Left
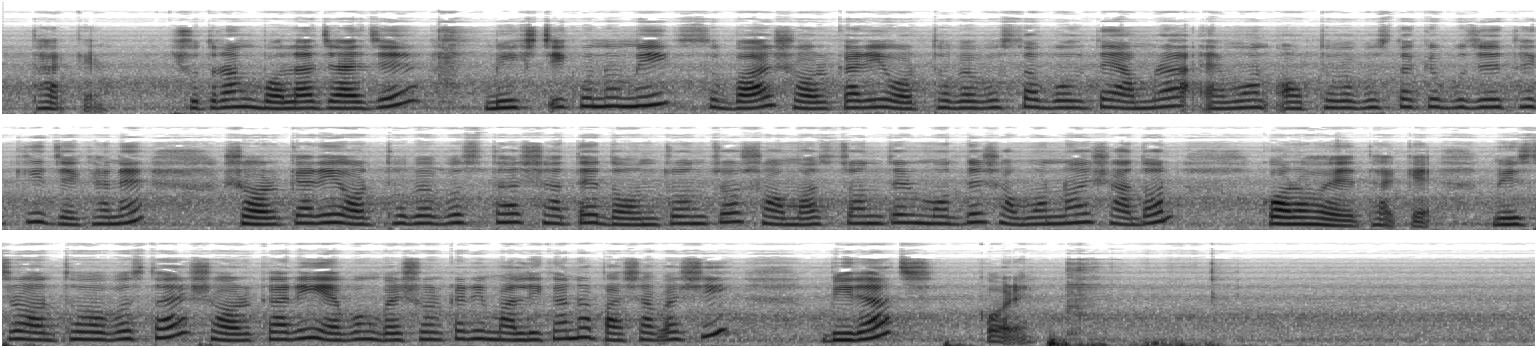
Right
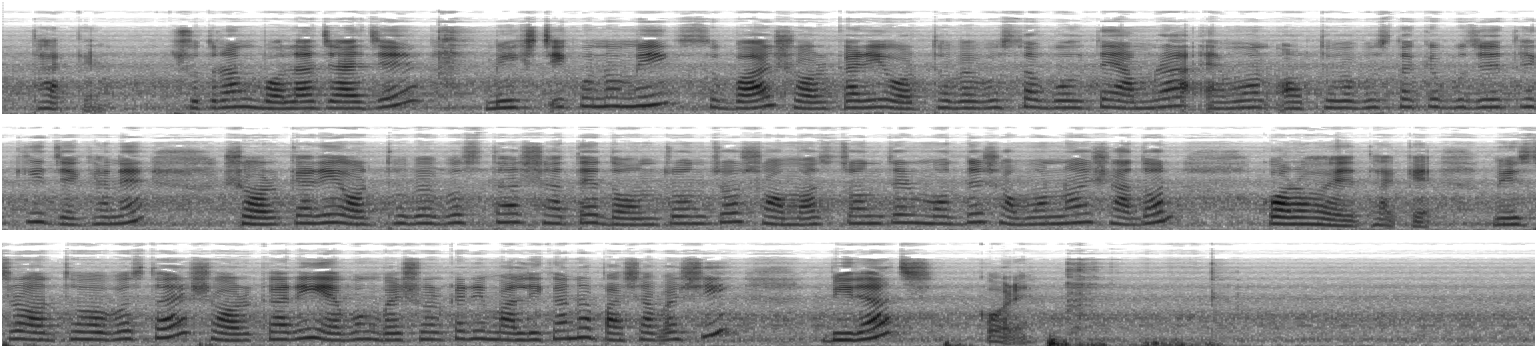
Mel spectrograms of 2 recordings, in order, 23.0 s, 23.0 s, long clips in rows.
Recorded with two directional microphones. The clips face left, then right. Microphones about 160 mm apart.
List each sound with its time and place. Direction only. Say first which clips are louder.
0.1 s a woman's voice: left 6 dB; 55° left (ahead or behind)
